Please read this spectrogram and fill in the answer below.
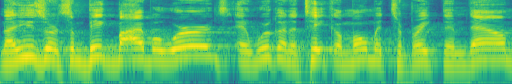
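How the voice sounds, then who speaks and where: With an animated tone and lively intonation, a man talks at a fairly quick pace. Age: 40s. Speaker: pastor. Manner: emphatic, rhythmic preaching cadence with repeated refrains; loud, animated, calling for congregation responses.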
